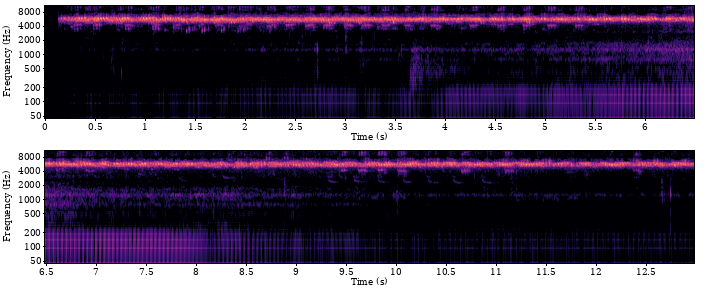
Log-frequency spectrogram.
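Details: A cricket, from egg-laying crickets kept for sale, chirps in a steady, high-pitched trill that holds on without a break.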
